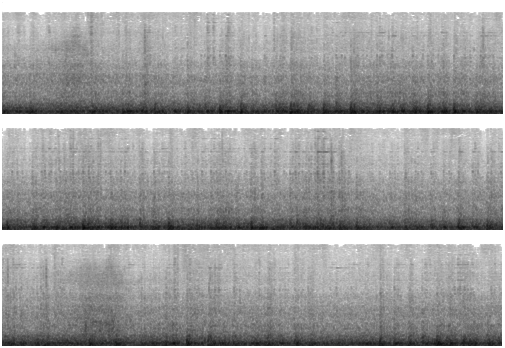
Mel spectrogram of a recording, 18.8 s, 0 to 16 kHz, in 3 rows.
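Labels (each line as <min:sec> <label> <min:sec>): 0:00.0 A car is being driven. 0:18.7
0:00.0 Repeated bumping noises. 0:18.8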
